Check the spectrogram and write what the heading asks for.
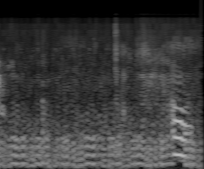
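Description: Faint room noise on a webcam microphone, with one short vocal sound from a girl, falling in pitch, near the end.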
